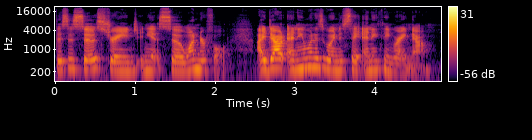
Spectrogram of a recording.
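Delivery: ordinary delivery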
